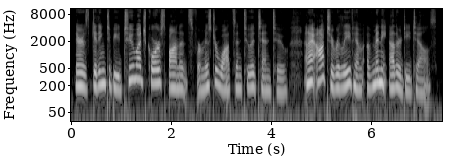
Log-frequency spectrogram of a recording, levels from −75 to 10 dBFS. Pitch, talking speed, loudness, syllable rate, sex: 190 Hz, 195 wpm, -19 LUFS, 5.4 syllables/s, female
